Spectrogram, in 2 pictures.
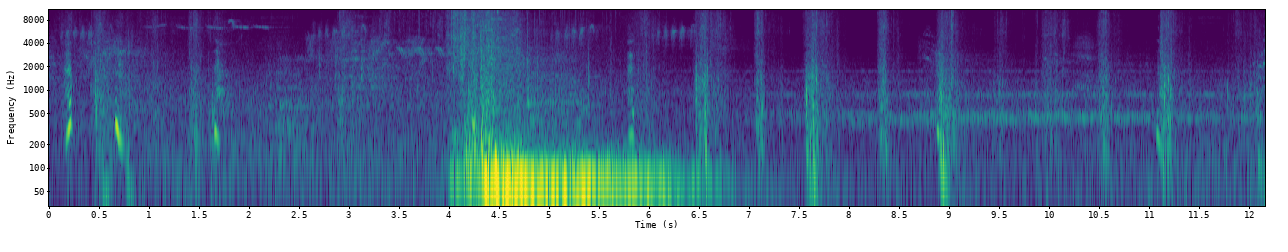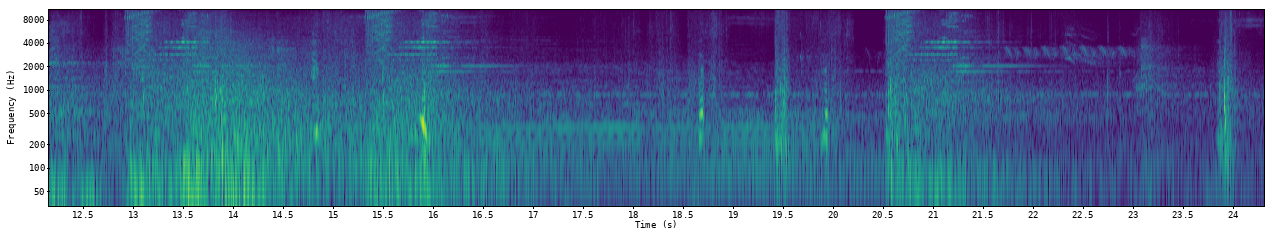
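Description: Hands and feet scrape and knock on rock during climbing.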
